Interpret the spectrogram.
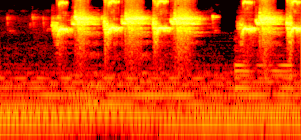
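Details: Bar-winged prinia lure sound for prompting birds to sing. Loud, harsh, buzzy high notes repeat in quick pulses, with a short break before the last few notes.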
